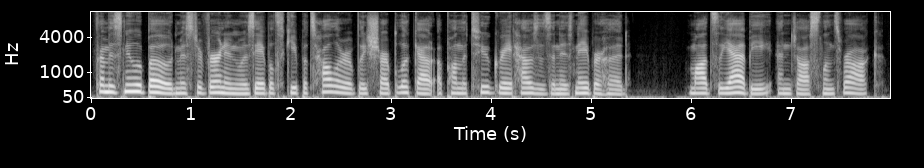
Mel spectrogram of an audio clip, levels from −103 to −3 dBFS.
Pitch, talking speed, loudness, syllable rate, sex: 195 Hz, 205 wpm, -18 LUFS, 6.1 syllables/s, female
